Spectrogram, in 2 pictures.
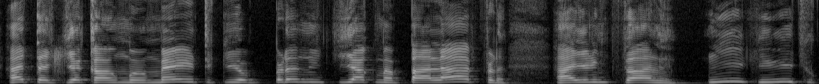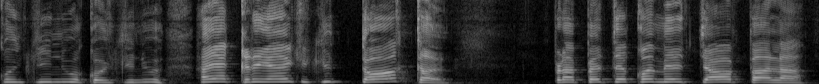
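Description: A Brazilian man with an unusually high, smooth voice tells his story in an interview. He shapes each word slowly and deliberately. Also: steady tone. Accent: Brazilian Portuguese. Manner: slow, careful, deliberate articulation. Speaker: interview guest. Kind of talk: personal story in conversation.

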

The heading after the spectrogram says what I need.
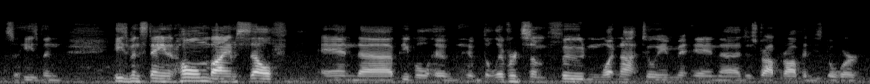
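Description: Man, fairly low voice, halting with lots of ums, earnest, dull lo-fi sound with faint vehicle noise. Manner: halting, many fillers and restarts; earnest and relieved. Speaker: vlogger giving a family update. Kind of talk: casual spoken update.

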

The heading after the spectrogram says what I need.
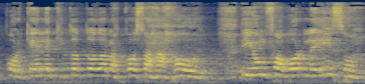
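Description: A woman giving a fervent sermon testimony, going from quiet storytelling to shouted preaching. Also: high-pitched, moderate pace. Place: church hall. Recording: echoey church PA from far off. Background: music and congregation.

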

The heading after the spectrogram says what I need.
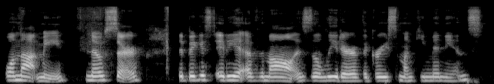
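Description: A podcast host reads a novel aloud in an amateur, casual style, giggling and stopping to joke and comment. Her voice is lowish with fairly even intonation, and she speaks a little fast.

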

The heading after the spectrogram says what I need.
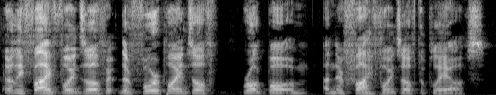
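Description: Bright-voiced man chatting football. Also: mid-range voice, normal speed, dry recording, clean studio sound. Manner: laughs often, chatty. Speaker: podcast host. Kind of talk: casual football chat.

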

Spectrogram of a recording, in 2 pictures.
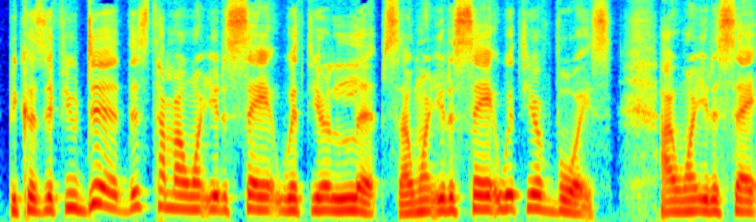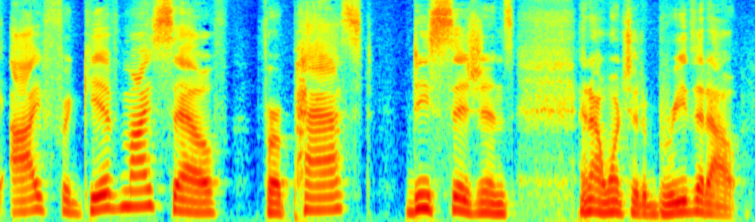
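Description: A workshop leader running a live self-help session, speaking to viewers by name, repeating affirmations slowly and guiding breathing exercises. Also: medium pitch, no room sound, studio quality. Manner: slow, emphatic, repeats affirmations and guides breathing. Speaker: emotional wellness workshop leader.

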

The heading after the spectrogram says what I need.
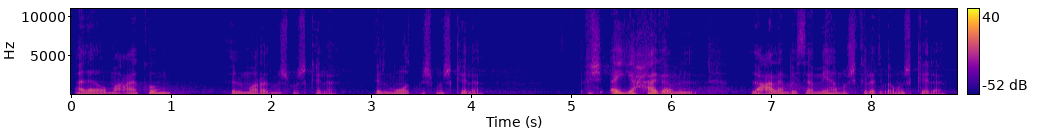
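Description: A man with an Egyptian Arabic accent preaching a sermon, impassioned, swinging from loud emphatic peaks to quiet low lines. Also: quick pace, vocal fry, pauses often, in a large hall.

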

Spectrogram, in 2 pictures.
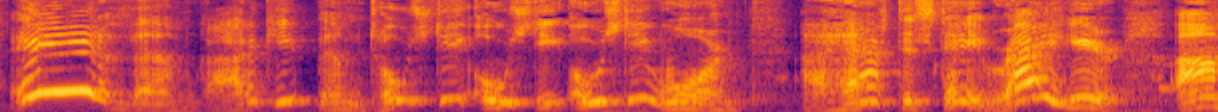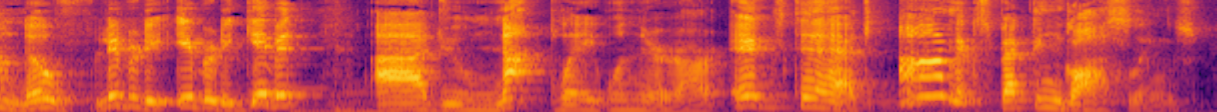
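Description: A woman voicing a fussy female farm goose who repeats her words in a high, excited chatter. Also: measured pace, creaky, hardly any pauses, faint music behind, heavily acted.

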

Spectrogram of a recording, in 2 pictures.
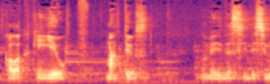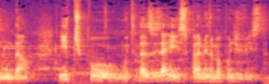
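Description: A man's voice: lowish voice, level tone, normal speed, a little mellow, faint music behind. A young man with a Brazilian Portuguese accent, sharing a casual devotional reflection in a chatty, laid-back way full of slang fillers.

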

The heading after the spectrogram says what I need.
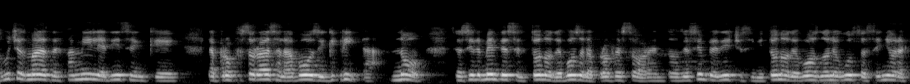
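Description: A woman in her forties, a veteran teacher, answering interview questions in a firm, repetitive, explaining manner. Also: medium pitch. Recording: muffled lo-fi recording.

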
